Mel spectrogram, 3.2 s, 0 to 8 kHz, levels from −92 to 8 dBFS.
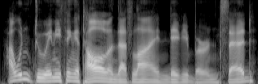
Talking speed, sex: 225 wpm, male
